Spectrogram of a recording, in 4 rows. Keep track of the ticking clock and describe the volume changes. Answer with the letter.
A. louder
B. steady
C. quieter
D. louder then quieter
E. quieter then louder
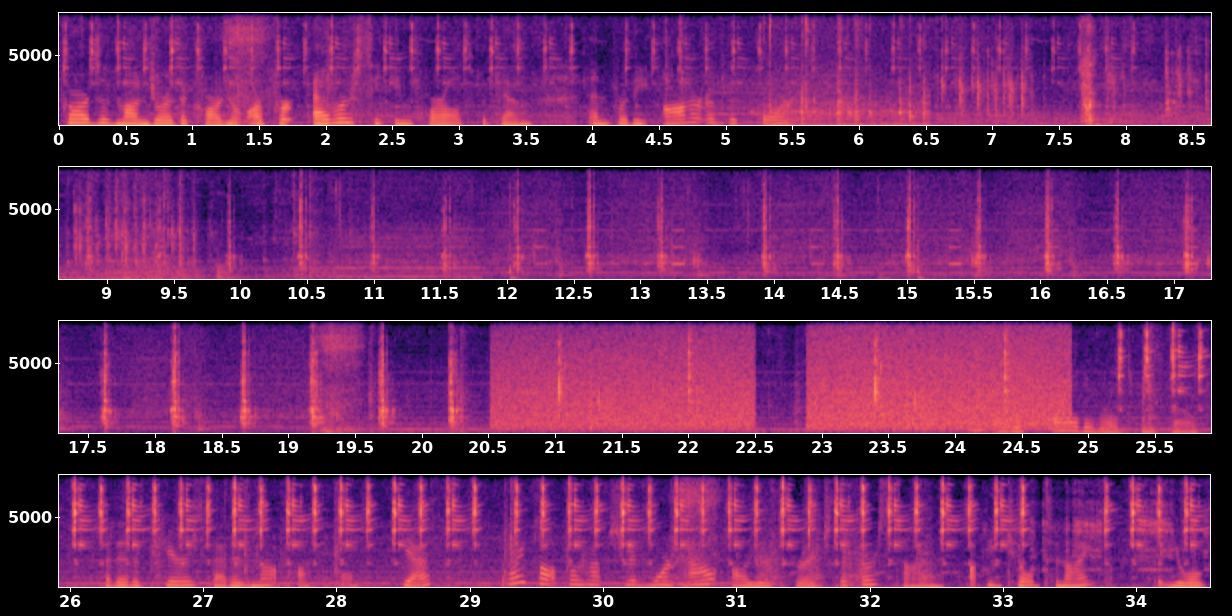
A.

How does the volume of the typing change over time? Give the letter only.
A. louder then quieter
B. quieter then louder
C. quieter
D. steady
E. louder
B.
